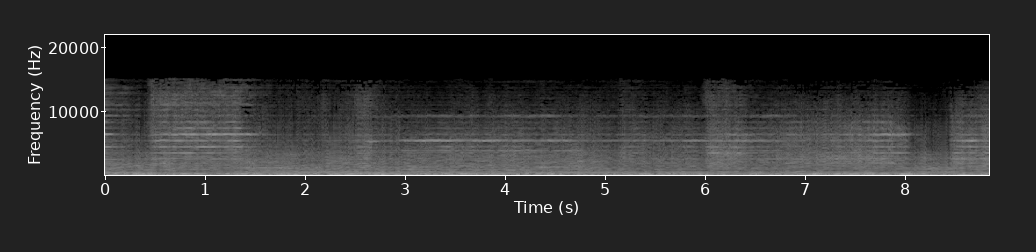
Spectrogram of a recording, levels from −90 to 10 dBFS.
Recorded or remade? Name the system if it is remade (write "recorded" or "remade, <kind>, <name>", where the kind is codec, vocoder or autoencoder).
remade, vocoder, BigVGAN v2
